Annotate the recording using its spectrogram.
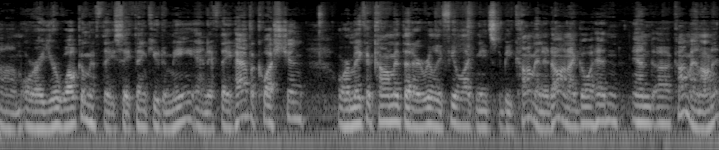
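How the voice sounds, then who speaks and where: At a fairly quick pace, a man with an American accent speaks at medium pitch with ordinary pitch variation over noticeable background noise. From US, army brat raised partly in Germany. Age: 60s. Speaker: social media creator, workshop owner. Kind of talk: casual podcast interview. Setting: workshop. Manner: hesitant, many fillers.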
